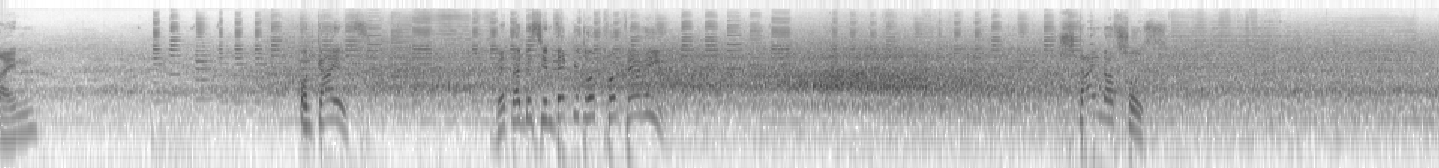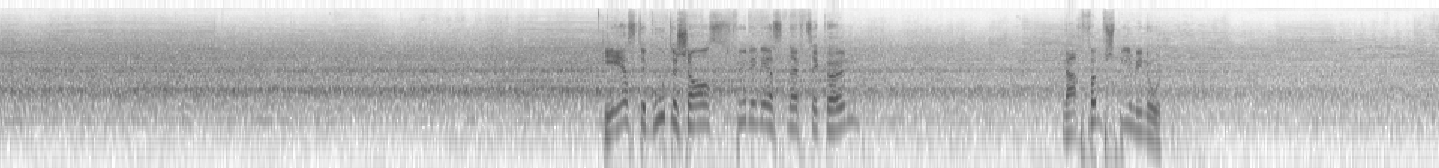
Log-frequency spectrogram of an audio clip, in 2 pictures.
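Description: A large stadium crowd roars, swelling loudly as a goal chance builds and then settling into a steady murmur.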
